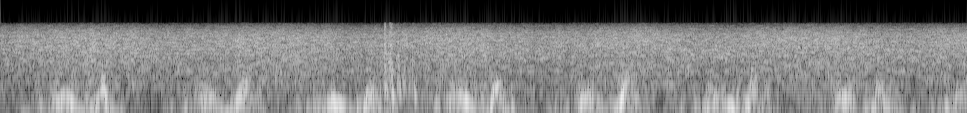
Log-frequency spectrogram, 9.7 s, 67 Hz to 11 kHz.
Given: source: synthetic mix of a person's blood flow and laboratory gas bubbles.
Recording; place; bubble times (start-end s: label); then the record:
Doppler ultrasound of blood flow; precordium
3.70-4.19 s: bubbles
4.60-4.82 s: bubbles
From the record:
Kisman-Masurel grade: 112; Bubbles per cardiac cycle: 1 to 2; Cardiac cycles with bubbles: 1 to 10%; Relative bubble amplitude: moderate (0.250 to 0.450); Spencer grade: 1 (occasional bubble signal discernible with the cardiac motion signal, with majority of cardiac periods free of bubbles); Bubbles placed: anywhere in the cardiac cycle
